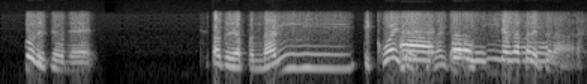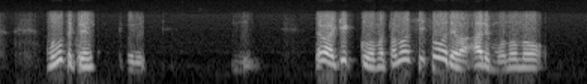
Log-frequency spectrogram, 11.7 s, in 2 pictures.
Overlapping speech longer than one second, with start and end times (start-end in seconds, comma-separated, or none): 4.0-5.6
